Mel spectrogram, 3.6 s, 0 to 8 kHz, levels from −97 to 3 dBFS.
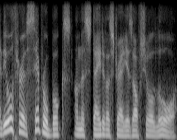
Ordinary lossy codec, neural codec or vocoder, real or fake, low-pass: Opus, 24 kbps; codec, 16 kHz, about 1 kbps, DyCAST, with the encoder's durations; fake; 7.2 kHz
